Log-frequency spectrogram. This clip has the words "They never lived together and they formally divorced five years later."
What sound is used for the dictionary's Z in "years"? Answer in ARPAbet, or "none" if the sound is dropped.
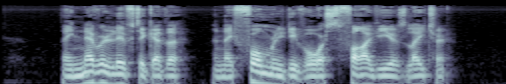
Z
